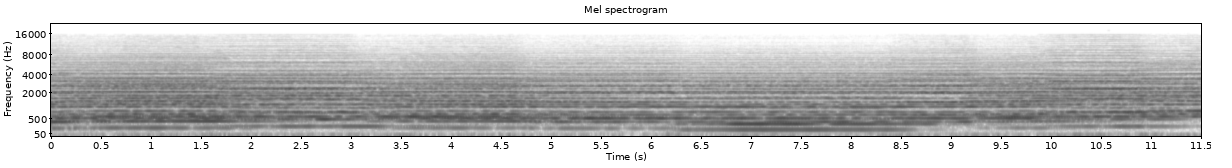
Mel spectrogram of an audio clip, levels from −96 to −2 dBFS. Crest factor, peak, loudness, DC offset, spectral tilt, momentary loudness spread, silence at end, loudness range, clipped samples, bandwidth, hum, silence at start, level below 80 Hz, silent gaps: 14 dB; -16 dBFS; -29 LUFS; under 0.1%; -3.5 dB/octave; 3 LU; 0 s; 1 LU; under 0.1%; 16 kHz; none; 0 s; -64 dBFS; none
